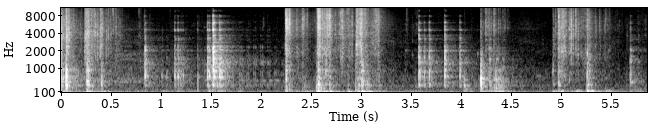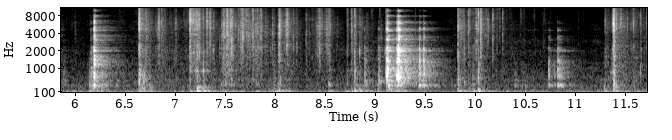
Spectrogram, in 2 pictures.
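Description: Raw potato wedges set down one after another on a parchment-lined metal baking tray: irregular soft knocks and paper crinkles, with the odd clink of a ceramic plate as the wedges are scooped off it.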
